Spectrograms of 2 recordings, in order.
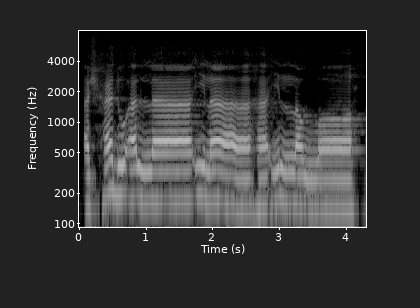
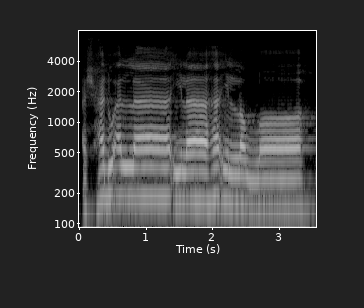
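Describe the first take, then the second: Both takes have the same delivery.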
